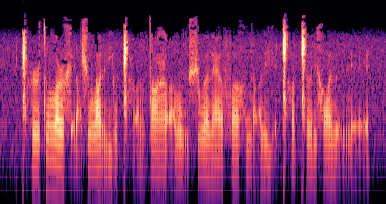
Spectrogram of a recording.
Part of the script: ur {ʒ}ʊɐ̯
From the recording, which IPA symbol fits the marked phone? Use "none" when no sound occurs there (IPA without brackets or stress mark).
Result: ʃ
